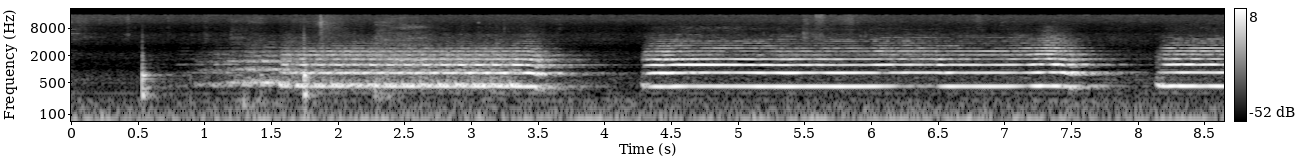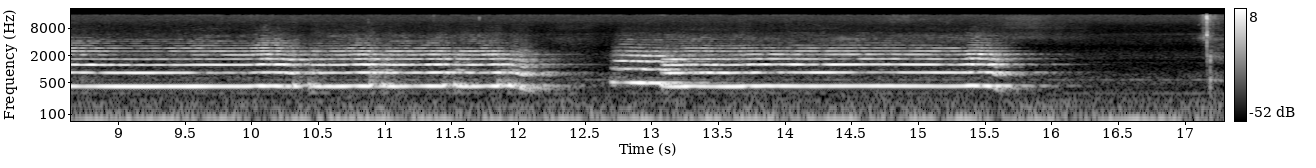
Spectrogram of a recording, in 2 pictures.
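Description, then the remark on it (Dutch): A shofar, a ram's horn, in Israel sounds four long, sustained blasts in a row, each a bright, brassy horn tone lasting several seconds, with brief pauses between them and no voices. “Kijk, dat klinkt al veel mooier. Elke shuar heeft zijn eigen klank.”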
